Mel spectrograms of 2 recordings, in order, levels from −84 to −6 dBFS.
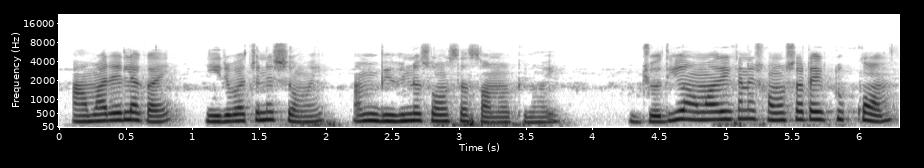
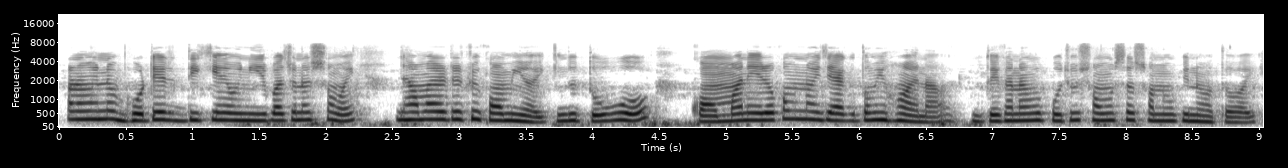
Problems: background sounds at intervals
